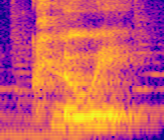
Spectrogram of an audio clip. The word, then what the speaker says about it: Chloé: In French we say Chloé. So it's an A sound at the end. So here we know that it's going to be the A sound at the end because we have the accent aigu over the E.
